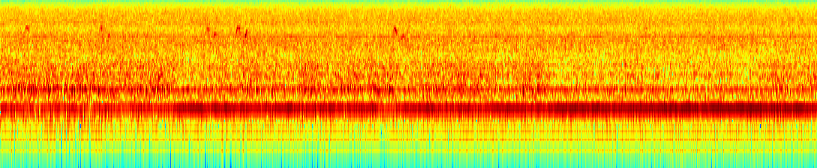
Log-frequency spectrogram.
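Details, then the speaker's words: Pool pump at spring opening, skimmer valve being opened fully: constant motor hum with hissy rushing as air still comes through the suction line; pump grows quieter once flow establishes. "still a lot of air coming through here but let's give her some more like all the way more and there we go now we're moving and the pump is quieter"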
